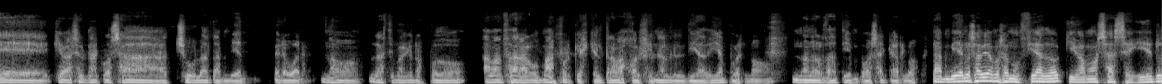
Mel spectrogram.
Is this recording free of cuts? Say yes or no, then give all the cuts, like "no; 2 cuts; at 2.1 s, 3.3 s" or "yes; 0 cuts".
no; 3 cuts; at 2.7 s, 7.8 s, 9.2 s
